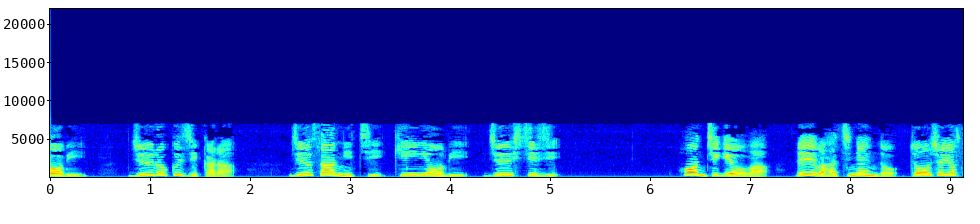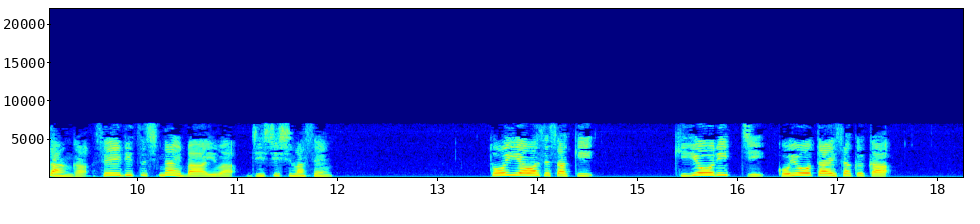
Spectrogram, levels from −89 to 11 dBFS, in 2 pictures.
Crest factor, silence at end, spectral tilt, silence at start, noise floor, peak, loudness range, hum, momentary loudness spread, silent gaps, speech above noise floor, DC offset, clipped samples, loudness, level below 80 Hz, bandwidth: 18 dB; 0.75 s; -4.5 dB/octave; 0 s; -60 dBFS; -8 dBFS; 5 LU; 60 Hz at -55 dBFS; 13 LU; none; 35 dB; under 0.1%; under 0.1%; -25 LUFS; -64 dBFS; 7.4 kHz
